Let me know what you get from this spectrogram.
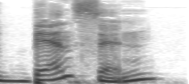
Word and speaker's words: Bnxn: First, here's Finesse by Feels, featuring singer Buju, who has recently changed his name to Benson, and it's spelled B-N-X-N, by the way.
